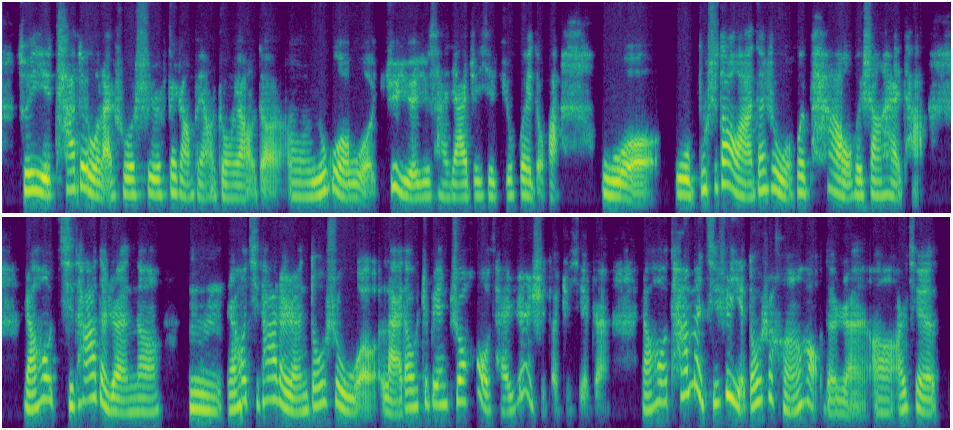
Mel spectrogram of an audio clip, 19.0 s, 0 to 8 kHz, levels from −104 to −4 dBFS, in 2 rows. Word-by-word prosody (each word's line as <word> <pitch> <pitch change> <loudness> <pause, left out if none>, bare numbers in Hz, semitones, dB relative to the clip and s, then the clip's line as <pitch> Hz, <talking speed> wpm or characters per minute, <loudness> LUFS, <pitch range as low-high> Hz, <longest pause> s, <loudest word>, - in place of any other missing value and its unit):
所 215 - +3
以 200 -5 +6
他 225 +6 -1
对 255 +1 +5
我 175 -4 +5
来 - - +2
说 175 -1 +1
是 175 0 0
非 195 -1 +1
常 180 - -2
非 160 - -6
常 145 - -5
重 145 -1 -3
要 140 -1 -1
的， - - -3
嗯。 155 0 -3
如 185 +5 +4
果 170 -8 +2
我 145 0 -1
拒 260 -4 -2
绝 145 -2 +2
去 155 - -2
参 150 -1 -8
加 150 -1 +1
这 165 +2 -5
些 160 -1 -5
聚 170 - -8
会 170 -1 0
的 - - -5
话， - - -2 0.4
我 190 - +4 0.2
我 180 -1 +4
不 225 - -3
知 230 - -4
道 295 -6 +5
啊， 155 -4 +3
但 220 +6 0
是 240 - -2
我 170 -9 +2
会 195 - +1
怕 225 -2 -1
我 145 - +1
会 165 - +1
伤 165 0 -1
害 175 - -2
他。 - - -6 0.5
然 180 -4 +4
后 290 +7 +3
其 220 - -1
他 275 +7 +2
的 270 -8 +2
人 150 -3 +2
呢， 150 0 -2 0.3
嗯 175 -4 +1
然 180 +1 +2
后 270 - +3
其 270 -3 -9
他 285 +3 +1
的 225 - +3
人 160 -1 +2
都 215 +6 0
是 255 - -3
我 170 -8 +1
来 155 - +2
到 195 +1 +2
这 230 - -6
边 235 -1 0
之 270 - +2
后 180 - +1
才 150 -4 -5
认 180 - -5
识 - - -4
的 - - -10
这 - - -11
些 - - -11
人， - - -5 0.4
然 - - -1
后 255 0 0
他 345 +4 0
们 435 -7 +2
其 245 - -3
实 320 +6 +4
也 - - +1
都 215 +6 +3
是 305 - -1
很 240 - -2
好 255 - 0
的 135 - -3
人， 140 -2 -2 0.2
呃， 145 - -2
而 175 - 0
且 175 -7 0
180 Hz, 290 characters per minute, -21 LUFS, 155-235 Hz, 0.5 s, 以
